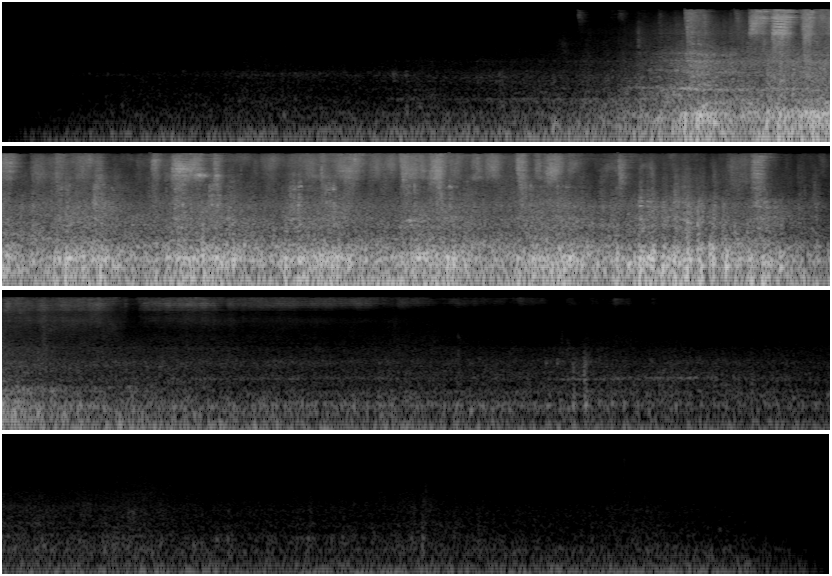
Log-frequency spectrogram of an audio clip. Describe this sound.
Train LeftToRight Shoreline
A passenger train passes from left to right at a high speed. The sound of water lapping against a nearby river shore can be heard slightly.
